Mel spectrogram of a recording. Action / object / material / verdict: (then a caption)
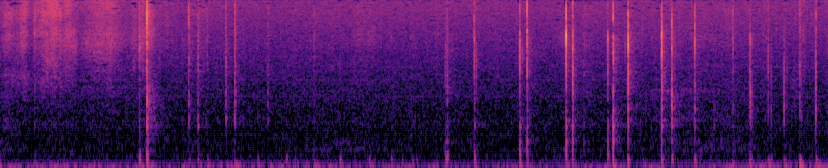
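tap / plastic hand cream tube / plastic / none. A small white and yellow plastic hand cream tube that appears full is held in both hands while fingernails scratch and tap along its surface. Sharp, bright clicky taps and soft scratching rise over a quiet, steady low hum, and each tap dies away almost at once.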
